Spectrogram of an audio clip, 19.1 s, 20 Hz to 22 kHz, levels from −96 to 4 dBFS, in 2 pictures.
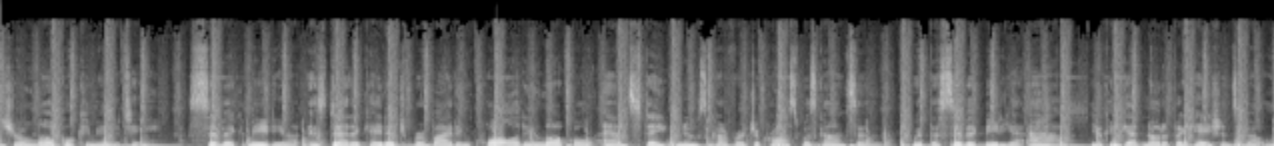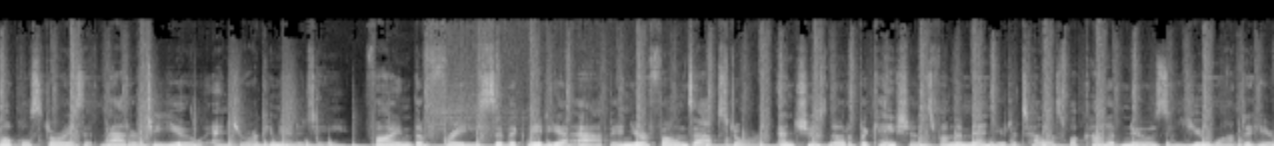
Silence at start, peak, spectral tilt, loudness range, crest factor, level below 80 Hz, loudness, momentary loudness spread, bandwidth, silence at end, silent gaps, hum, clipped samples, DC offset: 0 s; 0 dBFS; -5.5 dB/octave; 2 LU; 14 dB; -24 dBFS; -15 LUFS; 5 LU; 19.5 kHz; 0 s; none; none; under 0.1%; under 0.1%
